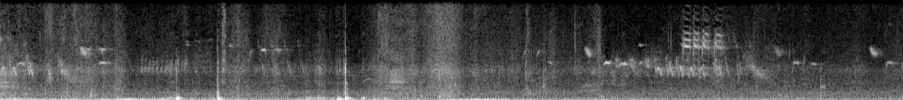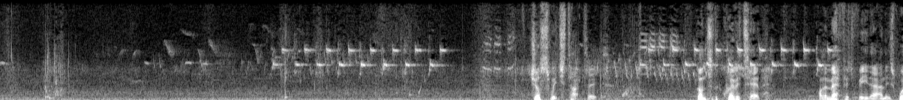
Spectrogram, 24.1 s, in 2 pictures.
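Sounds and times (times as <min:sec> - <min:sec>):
birds calling: 0:00.0 - 0:05.6, 0:13.4 - 0:24.0
faint open-air background noise: 0:00.0 - 0:24.0
bird trill: 0:15.6 - 0:18.9, 0:20.2 - 0:23.3
high bird chirps: 0:15.6 - 0:19.1, 0:20.2 - 0:23.3.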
